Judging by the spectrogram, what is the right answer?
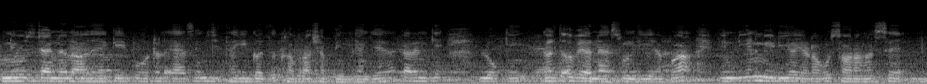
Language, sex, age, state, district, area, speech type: Dogri, male, 18-30, Jammu and Kashmir, Udhampur, rural, spontaneous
